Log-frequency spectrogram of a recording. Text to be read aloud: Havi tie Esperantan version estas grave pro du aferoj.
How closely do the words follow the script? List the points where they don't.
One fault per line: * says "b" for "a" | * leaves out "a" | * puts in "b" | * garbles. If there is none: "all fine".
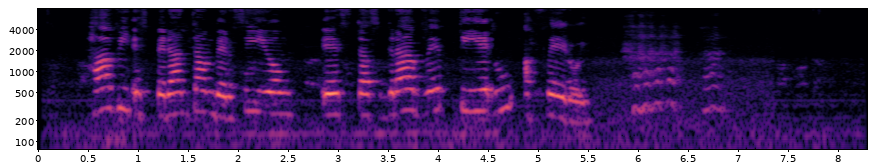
* leaves out "tie"
* says "tie" for "pro"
